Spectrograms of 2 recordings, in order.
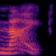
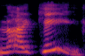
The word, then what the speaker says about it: Nike: Because the first time I saw Nike, I just said Nike. And they said, "No, it's Nike."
